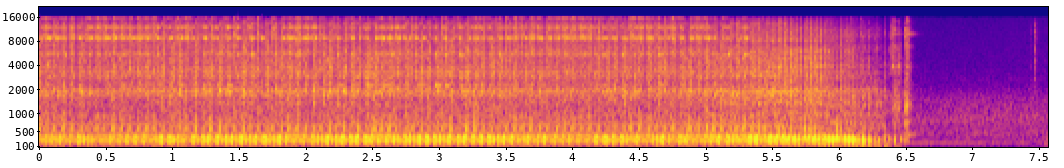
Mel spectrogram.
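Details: Japanese-made John Deere EV45 two-stroke chainsaw after carburetor rebuild, first start, no chain brake: strong, even buzz holding steady speed about six seconds then cutting off cleanly; runs healthy.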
